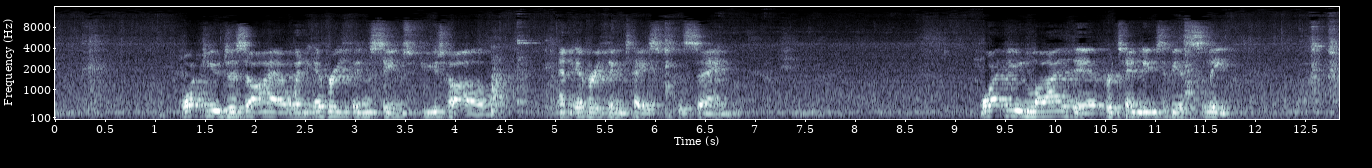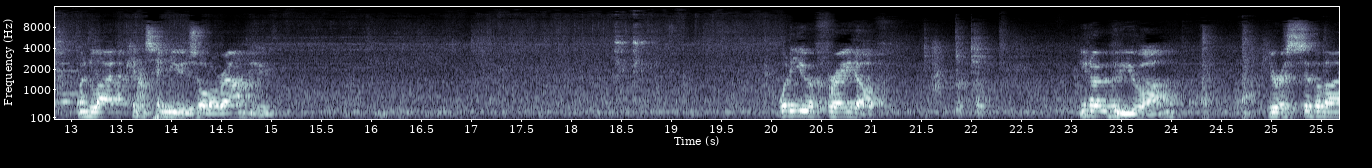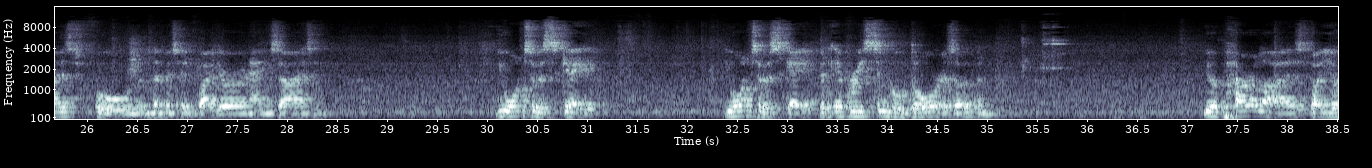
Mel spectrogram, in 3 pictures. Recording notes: Performed at Bar Oussou on Sydney Road, Melbourne 2016-03-14 at the exuberant and inclusive spoken word open mic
